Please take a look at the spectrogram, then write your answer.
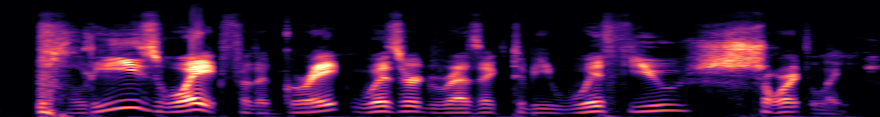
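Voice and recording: Using a put-on character voice, a man booms at a medium pitch and a fairly slow pace.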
